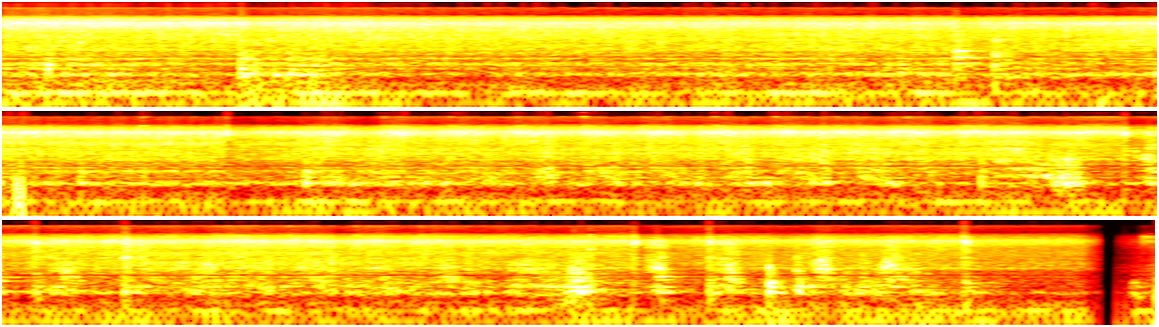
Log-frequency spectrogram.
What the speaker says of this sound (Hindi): तो ये मसाला पहले मैं अच्छा से भून लेता।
